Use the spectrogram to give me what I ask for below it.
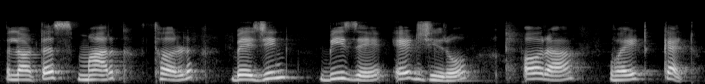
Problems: none marked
